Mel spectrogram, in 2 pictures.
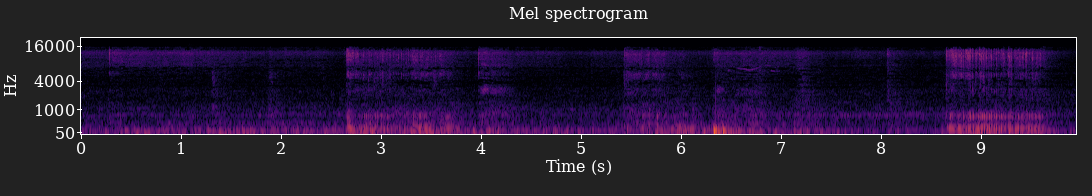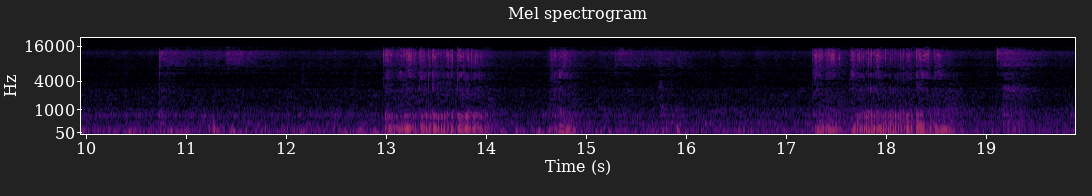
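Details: Female dog snoring in her sleep: low rumbling breaths recurring about 12 a minute; her lips move at times as if talking in a dream.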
